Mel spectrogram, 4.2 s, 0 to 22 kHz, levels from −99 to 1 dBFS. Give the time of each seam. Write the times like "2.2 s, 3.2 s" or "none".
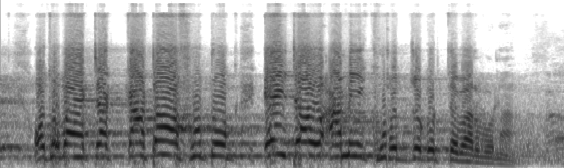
2.9 s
